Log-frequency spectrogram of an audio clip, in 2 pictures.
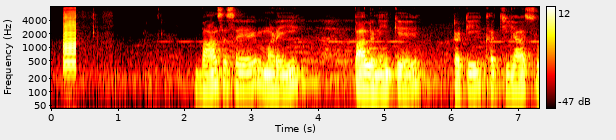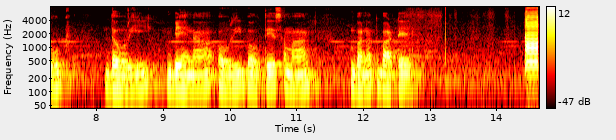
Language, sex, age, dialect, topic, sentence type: Bhojpuri, male, 18-24, Western, agriculture, statement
